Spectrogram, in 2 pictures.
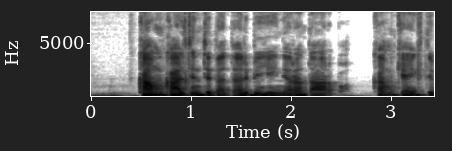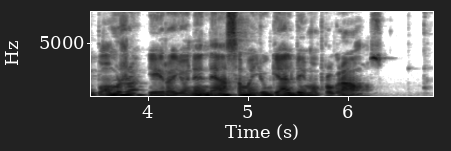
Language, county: Lithuanian, Kaunas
